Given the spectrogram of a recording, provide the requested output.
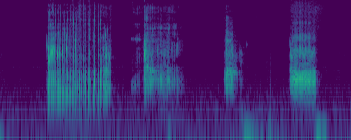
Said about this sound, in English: It's now late evening, and … stomach started to make growling sounds.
